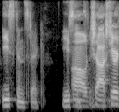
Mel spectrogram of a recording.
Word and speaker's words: Easton Stick: is he friends with Ethan stick Ethan stick who's e East sorry Easton stick East oh Josh you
